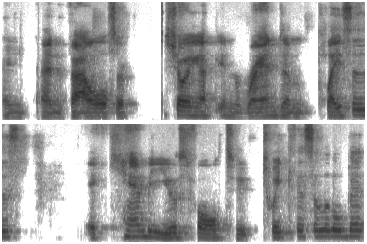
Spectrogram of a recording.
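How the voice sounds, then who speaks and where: Delivery from this man comes at a very slow pace with ordinary pitch variation. His pitch is medium. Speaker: university lecturer. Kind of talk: lecture with software demo. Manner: halting, many fillers.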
